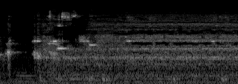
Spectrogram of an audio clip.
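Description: Background noise on a call line: a few brief squeaks about half a second in, then a steady hiss with a faint held tone.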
